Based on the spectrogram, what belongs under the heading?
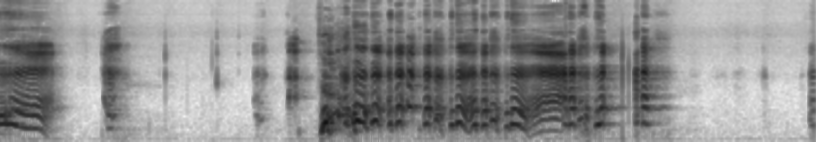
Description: Cute baby laughing while getting hiccups. Funny baby clip, cute four month old was getting hiccups, his father and sister started imitating him and this turned out into a laughter competition!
